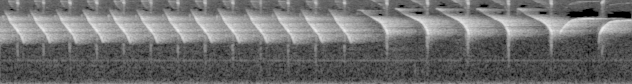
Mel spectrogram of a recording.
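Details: Canary song intended for training young and adult canaries: a rapid series of downward-slurred notes, slowing into longer swooping whistles near the end.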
